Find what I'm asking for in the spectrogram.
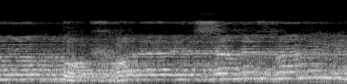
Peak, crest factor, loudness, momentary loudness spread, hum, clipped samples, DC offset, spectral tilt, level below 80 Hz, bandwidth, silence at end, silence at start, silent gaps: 0 dBFS; 12 dB; -14 LUFS; 3 LU; none; under 0.1%; under 0.1%; -6 dB/octave; -46 dBFS; 8.2 kHz; 0 s; 0 s; none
